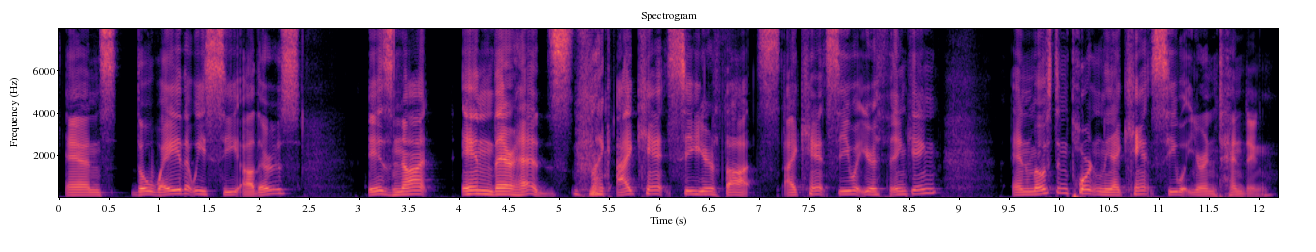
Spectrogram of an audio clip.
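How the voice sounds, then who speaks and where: Speaking without hurry, this podcast host in his twenties has a fairly high, animated voice with a fairly bright, clean tone. His advice comes as a loose, rambling monologue full of casual swearing and self-corrections.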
